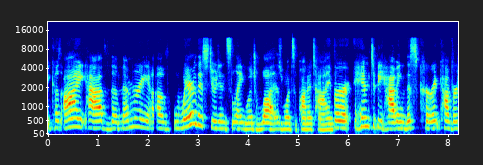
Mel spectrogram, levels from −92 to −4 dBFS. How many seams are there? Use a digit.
2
